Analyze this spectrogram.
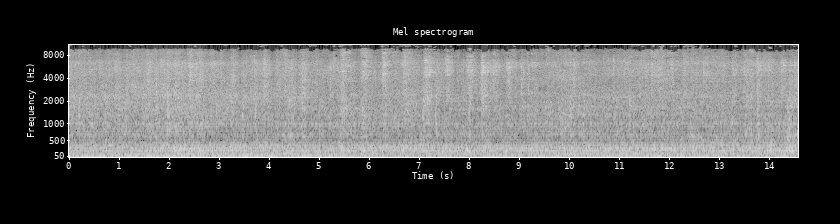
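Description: Train wheels clack and squeal on the rails.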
